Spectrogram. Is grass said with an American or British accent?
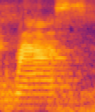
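American. It is said with an American accent. The listeners recognize the word.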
